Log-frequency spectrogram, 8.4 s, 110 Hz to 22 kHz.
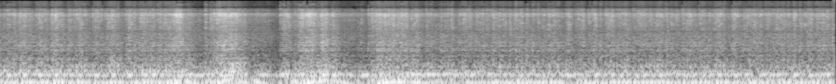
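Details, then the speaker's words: Green Chevelle, started at about 20°F in snow after priming the fuel pump. Deep, steady rumble settles quickly into an even idle with no choke. Normal, healthy cold idle. "yeah it's already idling no choke told you I told you to the caming 10c cry right here how about that how about that for a cold start"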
